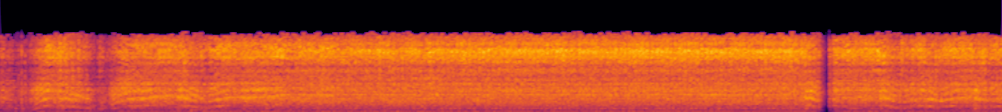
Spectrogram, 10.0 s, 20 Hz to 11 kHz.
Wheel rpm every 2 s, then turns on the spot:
110, 220, 230, 230, 170.
none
